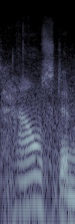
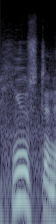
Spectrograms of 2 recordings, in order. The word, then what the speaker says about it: Houston Street: I've mentioned this in plenty of tours before, but the grid of Manhattan begins at Houston Street, which is pronounced Houston. Remember that, not Houston.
